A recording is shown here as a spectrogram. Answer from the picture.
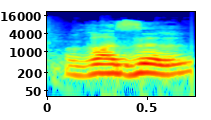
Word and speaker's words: Ghazal: Ghazal. Ghazal. Ghazal. Wow. You pronounce it right.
